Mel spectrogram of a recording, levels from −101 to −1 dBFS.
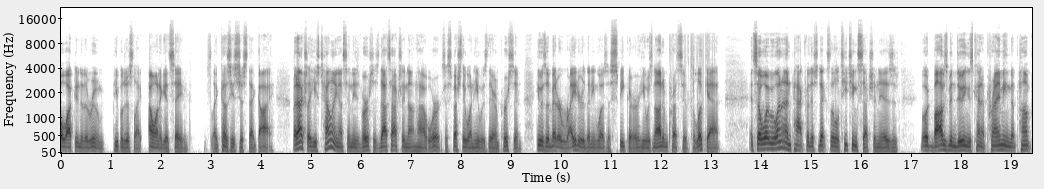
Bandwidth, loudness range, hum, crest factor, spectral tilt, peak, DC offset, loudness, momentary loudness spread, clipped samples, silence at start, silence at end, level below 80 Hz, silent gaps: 13 kHz; 4 LU; none; 22 dB; -5.5 dB/octave; -12 dBFS; under 0.1%; -34 LUFS; 10 LU; under 0.1%; 0 s; 0.05 s; -64 dBFS; none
